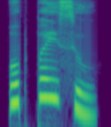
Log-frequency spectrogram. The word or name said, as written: ಒಪ್ಪೈಸು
